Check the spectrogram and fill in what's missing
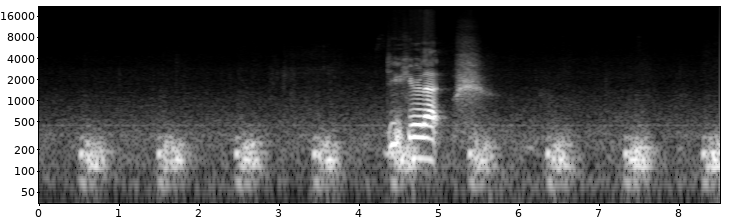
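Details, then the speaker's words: Aortic stenosis: regular heartbeat near 62 a minute with a systolic murmur between S1 and S2, from a teaching recording. "in between S1 S2 systolic murmur peripheral pulses are going to be late and slowed or delayed a weak okay okay [Music] so that's aortic stenosis"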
